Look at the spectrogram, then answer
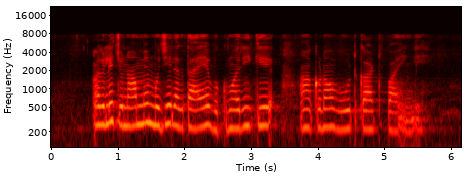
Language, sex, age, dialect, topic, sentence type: Hindi, female, 18-24, Kanauji Braj Bhasha, banking, statement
